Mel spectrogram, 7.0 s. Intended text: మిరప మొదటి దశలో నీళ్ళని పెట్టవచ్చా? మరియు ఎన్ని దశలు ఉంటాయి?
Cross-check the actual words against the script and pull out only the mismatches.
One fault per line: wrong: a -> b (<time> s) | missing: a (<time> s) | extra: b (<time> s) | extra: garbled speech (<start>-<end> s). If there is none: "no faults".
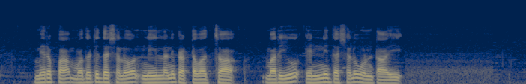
no faults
